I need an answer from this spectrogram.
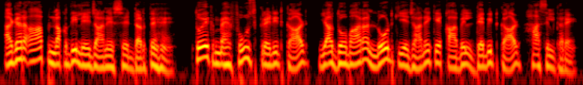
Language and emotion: Urdu, neutral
